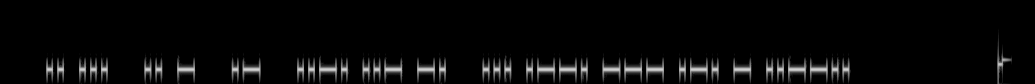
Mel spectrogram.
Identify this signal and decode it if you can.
Morse code, heard as a keyed tone, about 22 wpm, 700 Hz. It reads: IS IT A FUN SPORT?
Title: Sentences from Top 1000 Words - Review Part 4 - 22wpm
